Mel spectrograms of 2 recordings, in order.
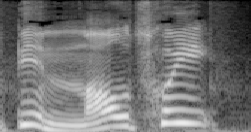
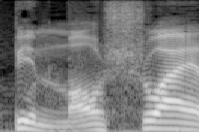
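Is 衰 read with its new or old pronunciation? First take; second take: old; new. First: 衰 is read with its older pronunciation. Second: 衰 is read with its newer pronunciation. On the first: This is the reading no longer used. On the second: This is the reading used now.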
